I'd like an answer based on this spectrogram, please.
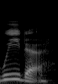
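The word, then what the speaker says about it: Ouida: Oh, how do you pronounce her name? And she's in Coming Aphrodite. Wida.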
